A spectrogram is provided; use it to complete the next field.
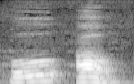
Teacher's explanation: ऊ औ, इसका उच्चारण कंठ और होठ दोनों से होता है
